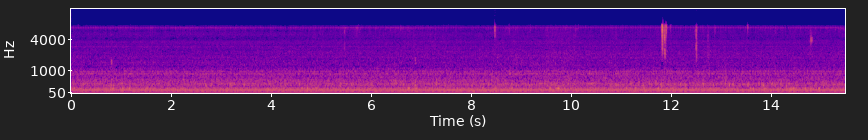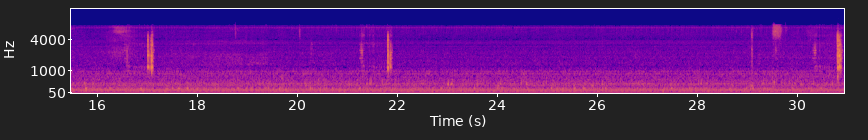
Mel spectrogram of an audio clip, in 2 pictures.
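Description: Quiet room tone with a steady low hum, broken by three faint, sharp clicks about five seconds apart in the middle.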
